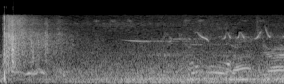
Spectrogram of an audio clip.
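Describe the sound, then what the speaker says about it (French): A whip cracks sharply once at the start, followed by a sustained bed of crowd murmur and faint chirps, rendered as a sound effect for a flogging of thirty lashes. "est condamnée à 30 coups de fouet"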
